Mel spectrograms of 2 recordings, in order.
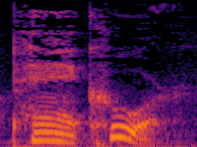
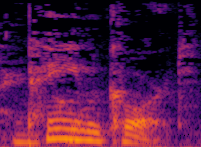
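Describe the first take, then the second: First: The name is pronounced with French sounds. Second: The name is said like English pain court. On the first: The speaker calls it right. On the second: The speaker calls it wrong.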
